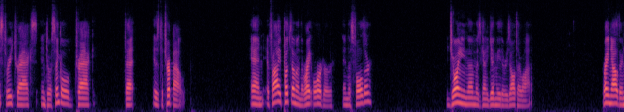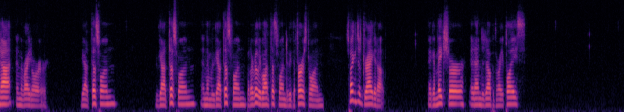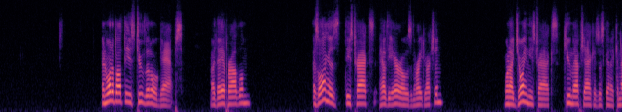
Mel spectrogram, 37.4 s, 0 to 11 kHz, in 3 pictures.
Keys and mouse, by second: 10.1 click, 11.5 click, 15.0 click, 16.7 click, 18.7-20.0 drag, 21.4 click, 23.6 click, 26.8-27.7 drag.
